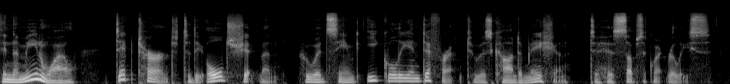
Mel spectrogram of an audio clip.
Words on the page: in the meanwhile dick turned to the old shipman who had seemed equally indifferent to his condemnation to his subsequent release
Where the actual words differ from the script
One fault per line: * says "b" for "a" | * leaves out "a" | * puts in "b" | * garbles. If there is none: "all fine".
all fine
